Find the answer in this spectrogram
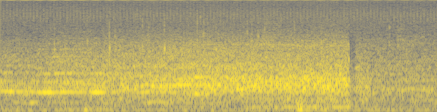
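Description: Faint steady rushing background noise with a faint high hum in the first part; the noise swells slightly and then cuts off abruptly near the end.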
